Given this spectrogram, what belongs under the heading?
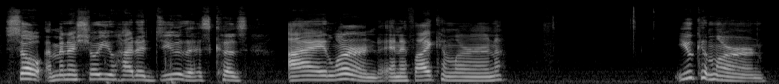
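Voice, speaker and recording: A woman's voice: mid-range voice, slow, long pauses, a bit bright. A middle-aged woman and line dance instructor, talking casually and jokingly to camera from her home basement. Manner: talkative, joking, acts out voices in her anecdotes. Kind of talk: casual chatty tutorial to camera.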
